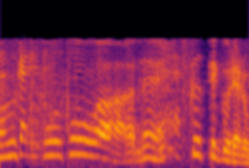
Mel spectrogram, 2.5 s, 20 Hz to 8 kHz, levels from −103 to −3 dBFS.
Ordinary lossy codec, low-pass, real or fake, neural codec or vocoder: AAC, 16 kbps; 7.2 kHz; fake; codec, 16 kHz, 0.8 kbps, ZipCodec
